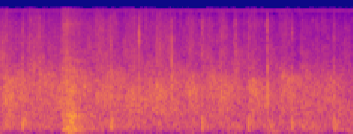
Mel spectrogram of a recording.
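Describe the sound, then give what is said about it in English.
A church audience applauds a member after her testimony, an even wash of clapping at moderate loudness with a few sharper claps standing out. “Let's give her some applause.”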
